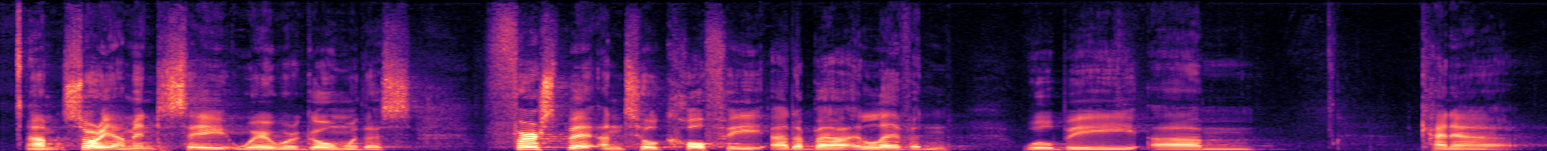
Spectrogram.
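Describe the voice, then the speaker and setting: Recorded very cleanly against a silent background, a man with a Dundee accent talks at a moderate pace and medium pitch, with ordinary pitch variation. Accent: Scottish (Dundee). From Scotland, Dundee. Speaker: pastor. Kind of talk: seminar talk. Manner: animated.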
